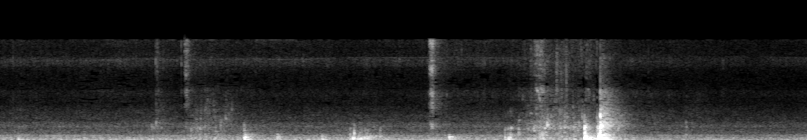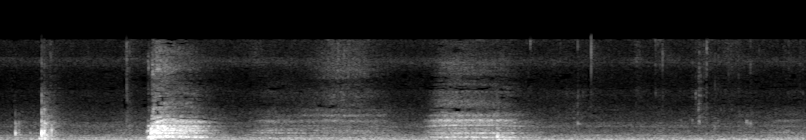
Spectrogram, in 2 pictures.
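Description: Drinking from a plastic bottle with a screw cap: a few small clicks of the cap and bottle, a loud gulp about three seconds in, then two breaths out, the second fainter.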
